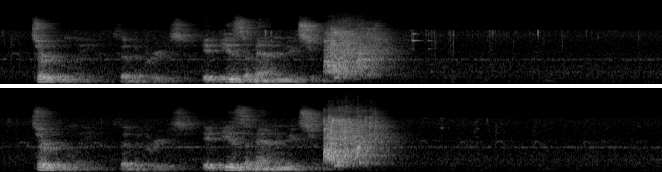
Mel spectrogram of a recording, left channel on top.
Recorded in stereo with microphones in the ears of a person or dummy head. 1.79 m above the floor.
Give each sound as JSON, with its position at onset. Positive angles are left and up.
{"t": 0.3, "sound": "a man speaking", "side_deg": 15, "distance_m": 1.7}
{"t": 3.2, "sound": "a splash", "side_deg": -25, "distance_m": 0.7}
